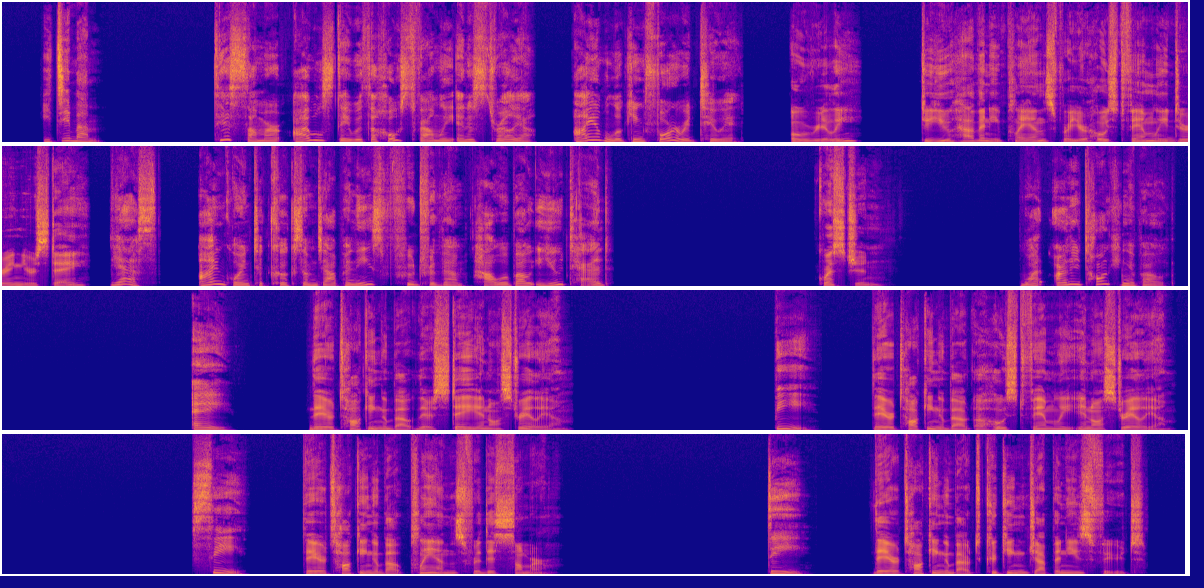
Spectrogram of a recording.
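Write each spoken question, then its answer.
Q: What are they talking about?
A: C: They are talking about plans for this summer.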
